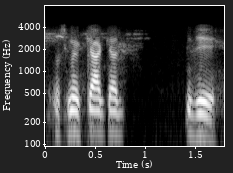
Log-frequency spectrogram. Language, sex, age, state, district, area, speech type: Urdu, male, 18-30, Bihar, Araria, rural, conversation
